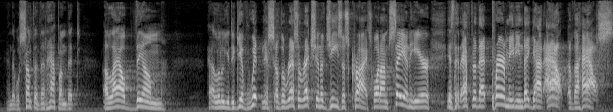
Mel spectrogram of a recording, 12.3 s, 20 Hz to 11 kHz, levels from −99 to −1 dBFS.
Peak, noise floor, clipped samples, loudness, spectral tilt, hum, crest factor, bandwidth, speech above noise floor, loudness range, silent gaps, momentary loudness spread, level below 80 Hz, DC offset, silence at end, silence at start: -10 dBFS; -64 dBFS; under 0.1%; -28 LUFS; -3 dB/octave; none; 20 dB; 11 kHz; 36 dB; 4 LU; none; 10 LU; -66 dBFS; under 0.1%; 0 s; 0.15 s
